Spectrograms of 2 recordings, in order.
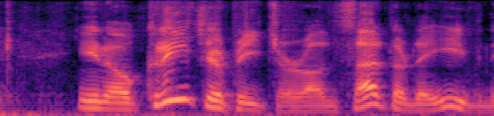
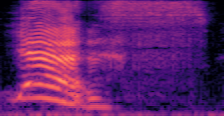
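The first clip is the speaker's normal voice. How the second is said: high, louder mock exasperation; high, loud playful put-down; teasing scorn; 14 semitones higher, 7 dB louder, much slower than usual. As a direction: tease him for being an idiot. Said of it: "She's like".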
